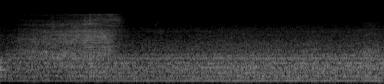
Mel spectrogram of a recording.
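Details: Broadband rubbing hiss with a steady low hum and no animal voice.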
